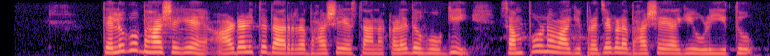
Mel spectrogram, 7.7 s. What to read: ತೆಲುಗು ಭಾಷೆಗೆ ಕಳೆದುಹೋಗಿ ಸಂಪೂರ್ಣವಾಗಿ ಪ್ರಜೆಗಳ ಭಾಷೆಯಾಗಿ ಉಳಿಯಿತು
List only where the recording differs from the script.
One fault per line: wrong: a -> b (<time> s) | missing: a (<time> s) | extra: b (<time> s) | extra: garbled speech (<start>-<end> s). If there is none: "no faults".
extra: ಆಡಳಿತದಾರರ ಭಾಷೆಯ ಸ್ಥಾನ (2.2 s)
